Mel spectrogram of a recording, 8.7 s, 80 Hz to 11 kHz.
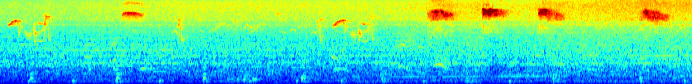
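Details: On 19 May 2013 a Japanese pygmy woodpecker pair circles and inspects an apparent old nest, calling; quiet scratchy notes early, then four loud buzzy high bursts in the last few seconds, each under a second long.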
